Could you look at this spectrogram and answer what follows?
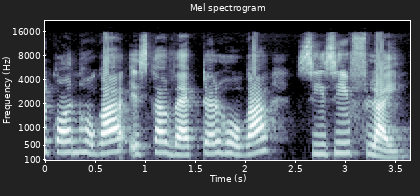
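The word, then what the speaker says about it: tsetse: इसका वेक्टर होगा सी फ्लाई। जो इसमें टी होता है वो साइलेंट होता है, से फ्लाई पढ़ेंगे।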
